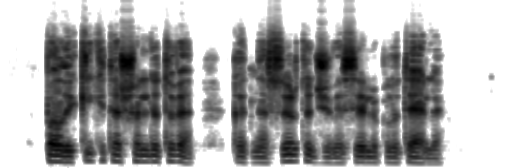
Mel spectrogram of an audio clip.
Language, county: Lithuanian, Vilnius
